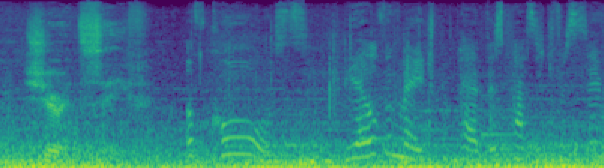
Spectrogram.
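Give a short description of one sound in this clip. A magic portal hums with a low, steady drone.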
